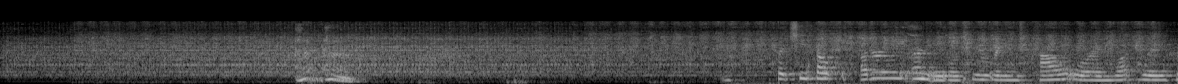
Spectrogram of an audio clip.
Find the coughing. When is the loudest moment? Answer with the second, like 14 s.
3 s.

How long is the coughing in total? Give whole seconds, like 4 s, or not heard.
3 s.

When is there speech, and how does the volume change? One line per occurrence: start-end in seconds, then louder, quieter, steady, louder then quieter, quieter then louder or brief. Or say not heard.
7.2-11.7 steady.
